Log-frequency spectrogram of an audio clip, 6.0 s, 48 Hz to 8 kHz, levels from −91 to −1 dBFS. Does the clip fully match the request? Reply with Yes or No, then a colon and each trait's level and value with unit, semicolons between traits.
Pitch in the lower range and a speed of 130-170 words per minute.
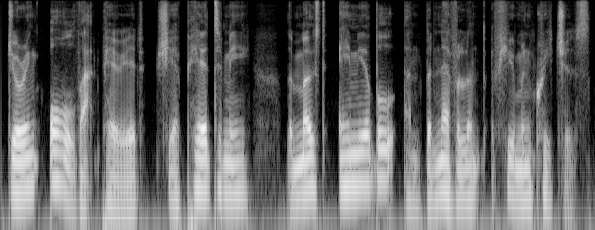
Yes: low, 100 Hz; average, 160 wpm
